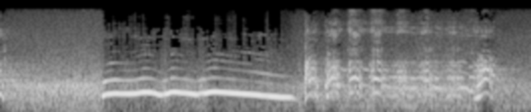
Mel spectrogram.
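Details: Delphi the Keeshond, a female dog playing agility in a British Columbia forest, holds a long, wavering high whine for about two seconds, then breaks into a rapid run of excited yips while her handler praises her.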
